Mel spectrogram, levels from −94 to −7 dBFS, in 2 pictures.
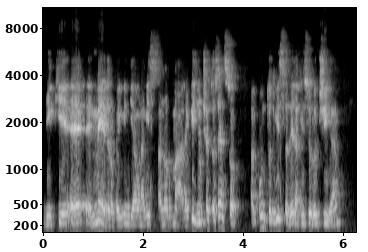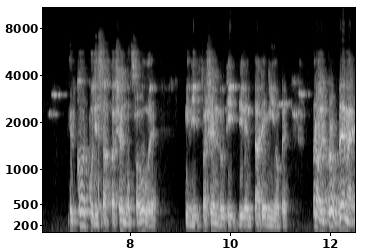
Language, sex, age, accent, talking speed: Italian, male, 40-59, native, 165 wpm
